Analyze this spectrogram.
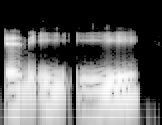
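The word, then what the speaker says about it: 你: So like when I like to think of it like nee or knee, like your knee, that makes more sense to me and like helps me sound it out better.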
